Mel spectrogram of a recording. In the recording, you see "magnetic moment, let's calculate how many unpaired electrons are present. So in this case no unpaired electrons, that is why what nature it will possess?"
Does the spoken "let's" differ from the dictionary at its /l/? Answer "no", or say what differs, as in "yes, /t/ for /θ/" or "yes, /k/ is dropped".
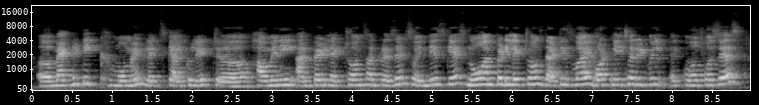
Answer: no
